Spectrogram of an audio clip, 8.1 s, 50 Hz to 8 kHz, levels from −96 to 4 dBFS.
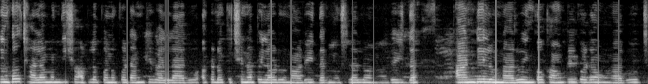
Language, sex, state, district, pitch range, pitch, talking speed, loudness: Telugu, female, Andhra Pradesh, Guntur, 220-235 Hz, 225 Hz, 170 wpm, -14 LUFS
